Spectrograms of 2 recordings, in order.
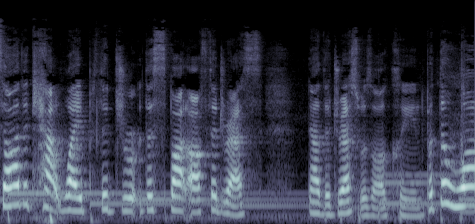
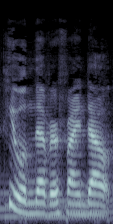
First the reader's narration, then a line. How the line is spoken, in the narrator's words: laughed the Cat in the Hat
